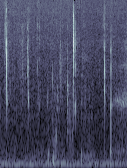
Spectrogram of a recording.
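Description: Chewing and biting while tasting food: a few soft, crisp crunches and moist chewing noises spread across a short, quiet stretch, with no talking.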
